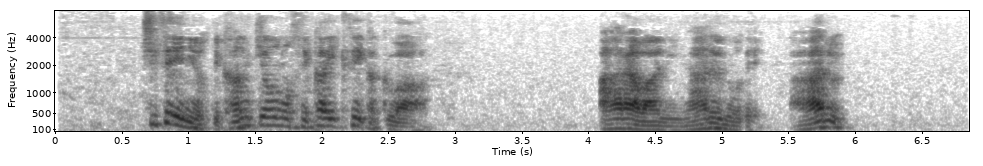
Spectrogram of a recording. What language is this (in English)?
Japanese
